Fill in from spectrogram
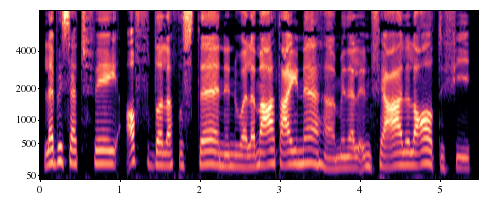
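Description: Low-voiced woman reading a novel aloud. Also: normal speed, a bit bright, smooth, no room sound, clean studio sound. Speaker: audiobook reader. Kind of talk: audiobook narration of a novel.

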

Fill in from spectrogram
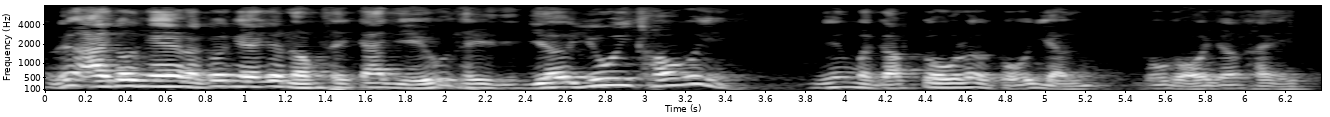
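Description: A Buddhist teacher gives a joking, chatty Dharma talk in a temple hall. His voice sits a little high for a man but sounds mellow and soft-edged. It carries around an echoey room. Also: very animated, fairly quick. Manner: jokey, often laughing, asks the audience questions.

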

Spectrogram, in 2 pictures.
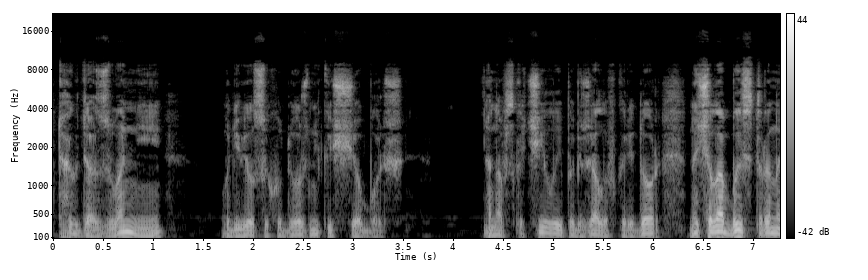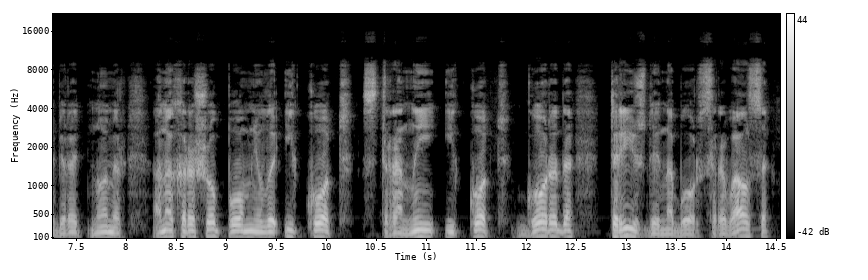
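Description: A man reads an audiobook in a very low, husky voice. His intonation moves expressively. The recording is dry and close, with no room sound. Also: moderate pace, fairly bright tone, dry recording. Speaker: audiobook narrator. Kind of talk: scripted narration.

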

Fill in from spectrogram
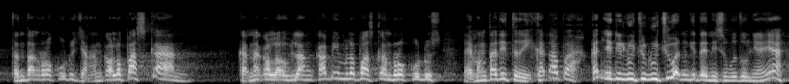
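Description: A male pastor preaching a sermon in an animated way, with mocking asides and rising exclamations. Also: high voice, vocal fry, husky. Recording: long hall reverb.

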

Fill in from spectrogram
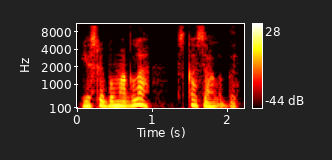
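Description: A woman's voice: fairly low pitch, normal speed, a little mellow, husky, no echo, clean studio sound. A woman reading the part of a young woman in love, speaking emotionally and pleading. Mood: hurt, pleading.

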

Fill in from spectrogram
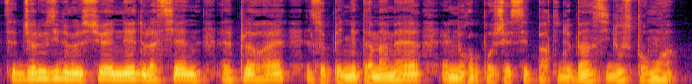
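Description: A man's voice: mid-range voice, a little fast, dark tone, voice pushed up, lightly acted. A man reading aloud and voicing an impassioned, jealous young king who pleads and bursts out. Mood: aggrieved. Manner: pleading, rising to outbursts.

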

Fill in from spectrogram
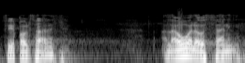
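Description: Gravelly man quizzing a class. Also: mid-range voice, brisk. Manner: quizzes students by name, drills rules with questions. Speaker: teacher of Arabic morphology. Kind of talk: classroom lesson with students. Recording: echoey hall, dull lo-fi sound.

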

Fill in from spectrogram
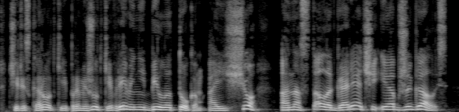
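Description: A man reading a first-person audiobook with a lively, expressive delivery. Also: a little high, dry recording, clean studio sound. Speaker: audiobook narrator.

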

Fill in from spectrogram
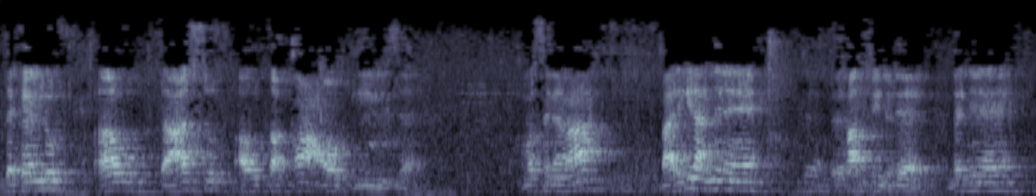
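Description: A man's voice: mid-range voice, fairly quick, a little hiss or hum. A man with an Egyptian accent teaching Quran recitation, constantly asking questions and having the class answer in call and response. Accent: Egyptian Arabic. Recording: echoey room from a distance.

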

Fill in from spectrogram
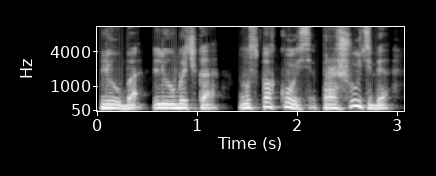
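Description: A man playing a calm, self-justifying married man in an audiobook story, speaking slowly and soothingly. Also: a little high, slightly rough. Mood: placating.

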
